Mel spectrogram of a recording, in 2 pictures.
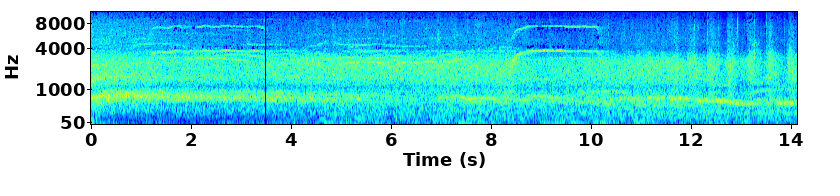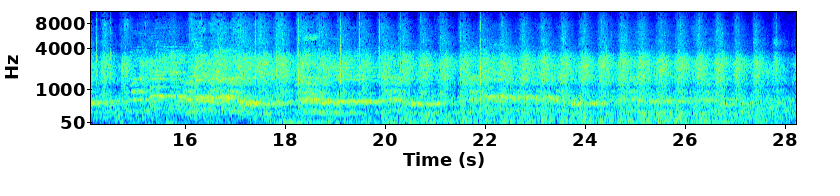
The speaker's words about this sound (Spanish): ¡Público! ¡Un aplauso! Los que piensen que ha ganado el Colilla. Y ahora, un fuerte aplauso los que piensen que ha ganado Manuel.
